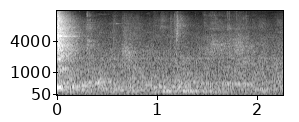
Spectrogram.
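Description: Faint clicks and rustles of a PVC conduit pipe and its bending spring being handled during a hand bend, with a sharp scraping noise fading out at the very start.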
